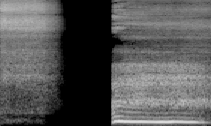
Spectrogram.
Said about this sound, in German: Es tut mir leid, ich muss halt so oft schnaufen.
